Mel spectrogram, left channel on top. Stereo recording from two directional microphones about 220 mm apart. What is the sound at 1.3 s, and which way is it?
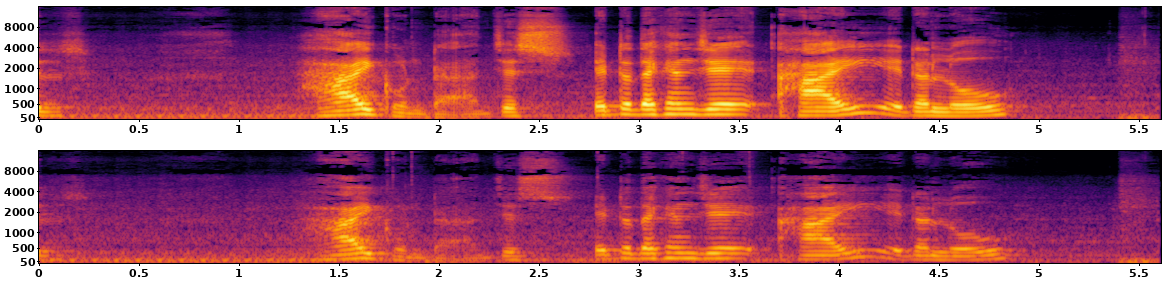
A man's voice, 50° left (ahead or behind).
